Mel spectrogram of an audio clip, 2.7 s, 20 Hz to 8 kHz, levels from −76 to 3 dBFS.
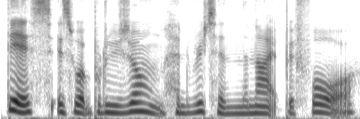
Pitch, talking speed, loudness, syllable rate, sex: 185 Hz, 200 wpm, -21 LUFS, 5.1 syllables/s, female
